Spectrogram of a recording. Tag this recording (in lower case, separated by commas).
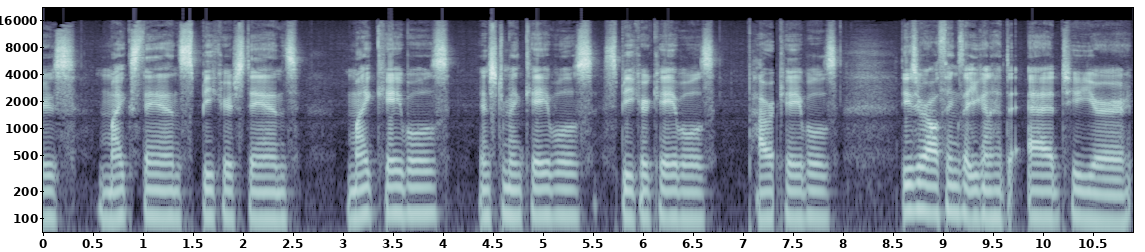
speech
